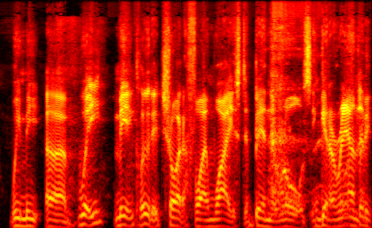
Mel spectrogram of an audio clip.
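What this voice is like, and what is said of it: Put-on Australian accent. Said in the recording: “Let me put me in my Aussie accent.”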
